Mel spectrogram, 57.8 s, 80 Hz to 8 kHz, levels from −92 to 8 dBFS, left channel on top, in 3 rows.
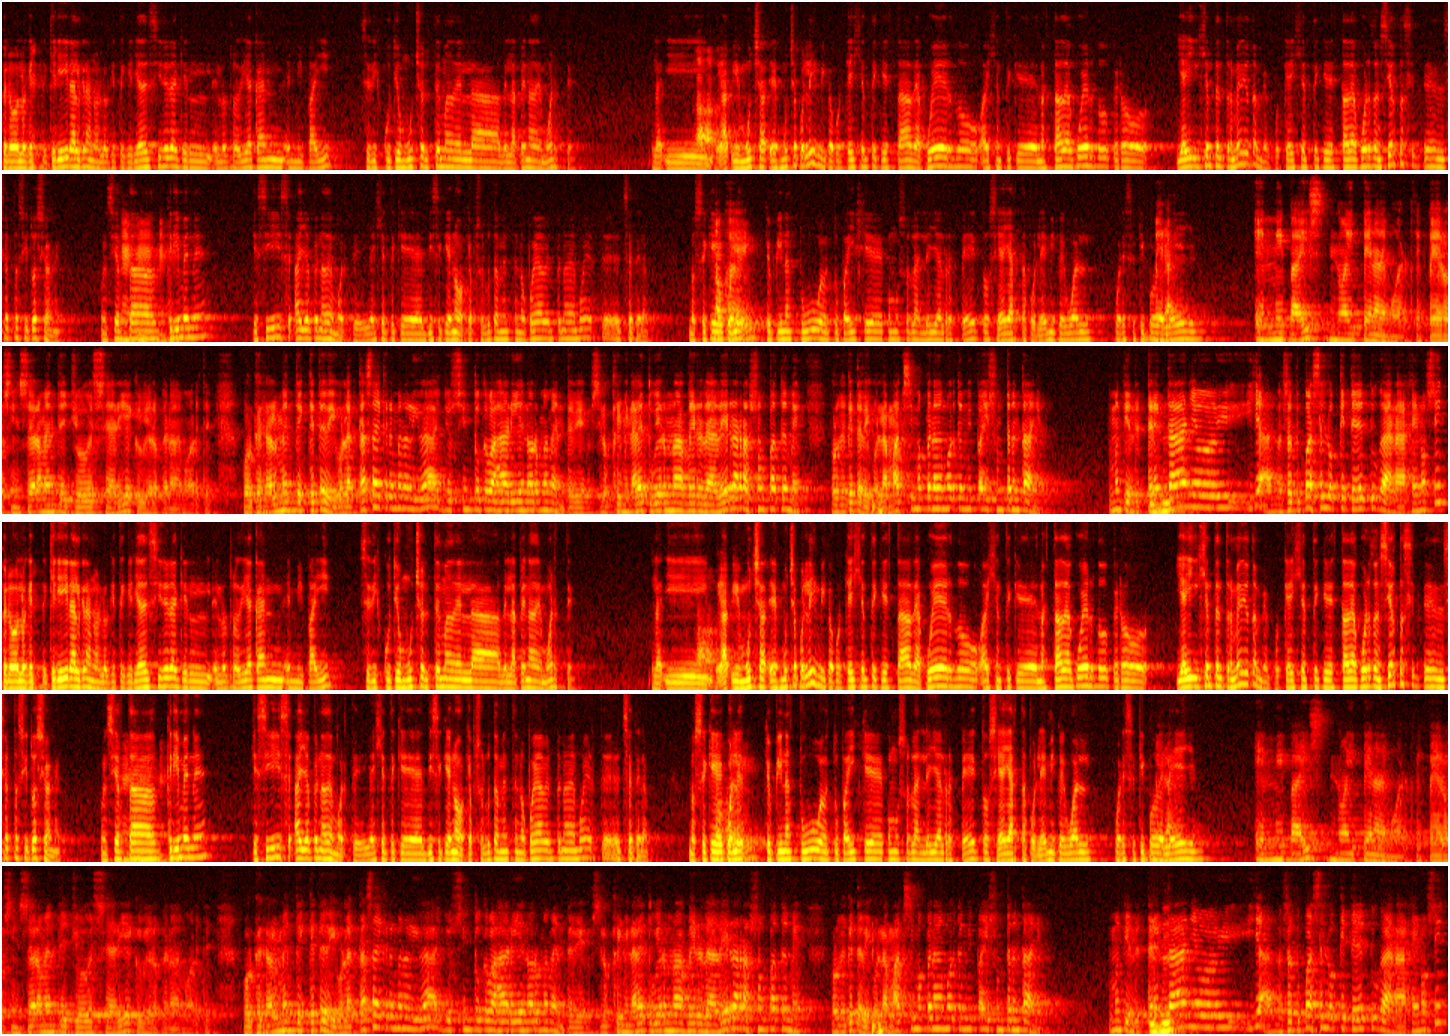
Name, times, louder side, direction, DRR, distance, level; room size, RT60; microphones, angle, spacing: voice 1, 0.0-4.4 4.8-7.6 8.7-15.3 15.7-20.1 20.6-22.0 22.6-27.9 28.4-29.2 29.5-33.8 34.1-35.3 50.2-50.3 53.9-54.2, right 5 dB, 65° right, 0.4 m, -24 dB
voice 2, 9.2-9.6 20.9-21.7 28.8-29.3 34.5-34.9 36.0-52.4 53.3-57.7, left 3 dB, 65° left, 1.2 m, -29 dB
27.5 x 13.0 x 2.3 m
head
